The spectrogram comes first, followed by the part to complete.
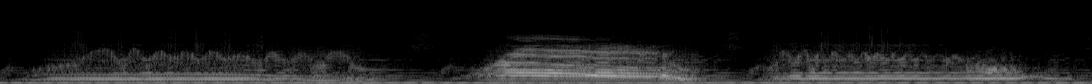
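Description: Wooden didgeridoo played solo: a steady low drone with three long, wavering calls laid over it, the loudest in the middle sliding down in pitch as it ends.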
